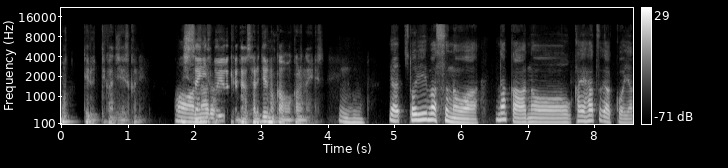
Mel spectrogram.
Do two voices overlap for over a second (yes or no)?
no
